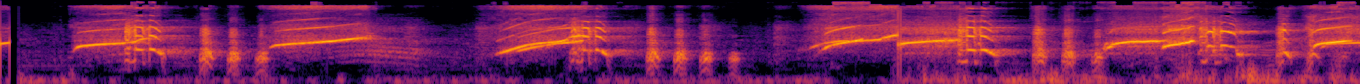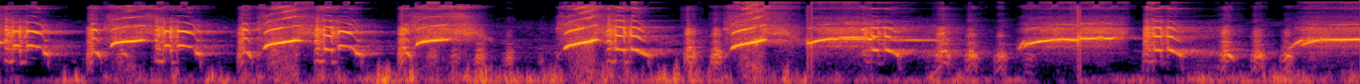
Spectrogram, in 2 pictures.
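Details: Grey francolin, one of two pet partridges, one caged and one perched on its owner's hand or arm, calling when the owner whistles, giving loud, harsh, rising squawking notes in quick bursts about one per second.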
